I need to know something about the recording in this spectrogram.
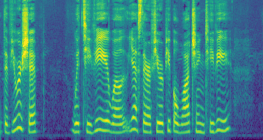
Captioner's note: speaking French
